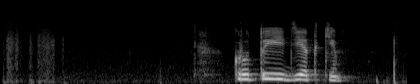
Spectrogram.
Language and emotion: Russian, neutral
